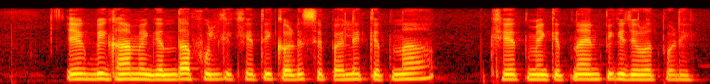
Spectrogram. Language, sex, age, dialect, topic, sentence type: Magahi, female, 18-24, Western, agriculture, question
